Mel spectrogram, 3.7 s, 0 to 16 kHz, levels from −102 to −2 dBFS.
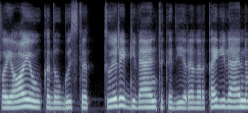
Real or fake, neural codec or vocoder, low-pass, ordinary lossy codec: fake; codec, 32 kHz, 1.9 kbps, SNAC; 14.4 kHz; Opus, 64 kbps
